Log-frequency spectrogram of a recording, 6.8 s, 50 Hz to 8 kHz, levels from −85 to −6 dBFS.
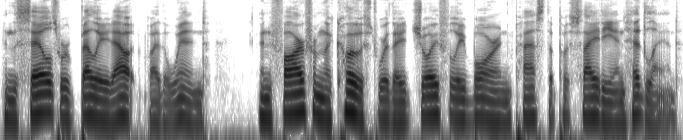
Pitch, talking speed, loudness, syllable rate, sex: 110 Hz, 195 wpm, -19 LUFS, 5.0 syllables/s, male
